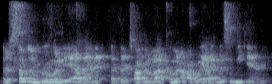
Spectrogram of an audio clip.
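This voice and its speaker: A man from Haiti in his thirties speaks as a podcast guest, his voice sitting very low. He talks in a relaxed, casual way, strung with easygoing fillers, and the room around him rings with a strong echo. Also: very fast, a little hiss or hum. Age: 30s. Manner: relaxed storytelling, frequent "like" and "kinda" fillers. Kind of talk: casual interview chat. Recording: echoey room.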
